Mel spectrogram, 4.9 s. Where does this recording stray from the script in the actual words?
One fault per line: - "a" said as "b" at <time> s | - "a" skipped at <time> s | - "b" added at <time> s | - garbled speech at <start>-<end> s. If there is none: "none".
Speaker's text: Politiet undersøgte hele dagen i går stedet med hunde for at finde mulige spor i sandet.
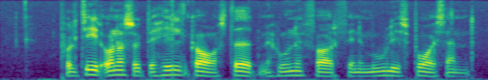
- "dagen" skipped at 1.8 s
